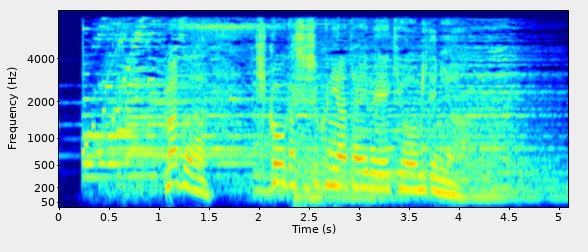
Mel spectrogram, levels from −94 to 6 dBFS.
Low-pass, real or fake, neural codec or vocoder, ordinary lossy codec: 7.2 kHz; real; none; MP3, 64 kbps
